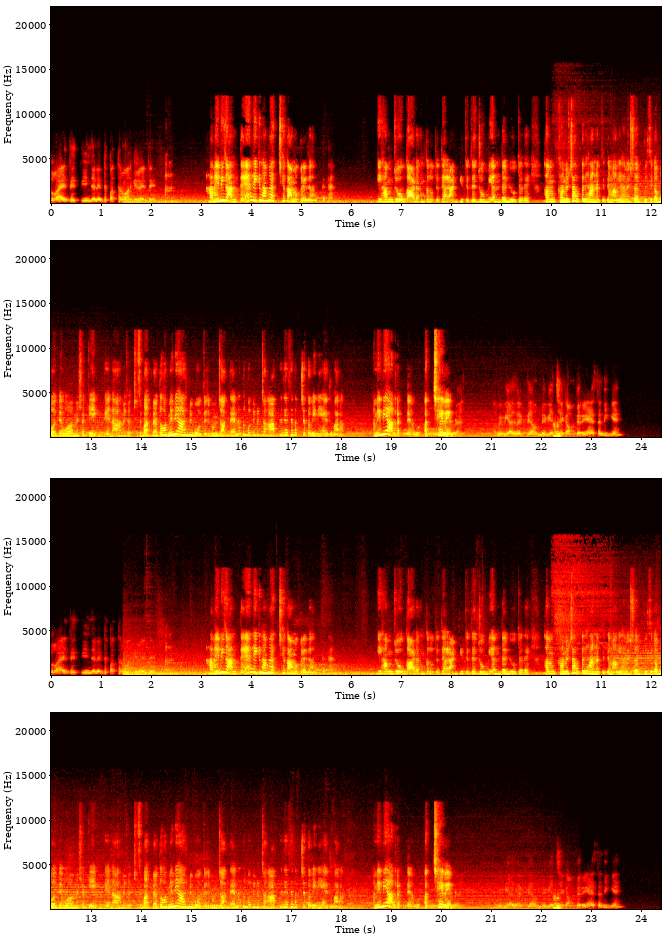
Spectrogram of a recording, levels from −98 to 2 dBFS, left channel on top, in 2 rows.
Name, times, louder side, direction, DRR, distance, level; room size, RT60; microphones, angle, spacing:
voice 1, 0.0-2.1 6.9-7.2 19.2-20.4 21.0-23.6, left 4 dB, 50° left, 0.7 m, -31 dB
sound 1, 1.4-19.2, right 5 dB, 65° right, 0.4 m, -35 dB
voice 2, 3.1-5.7 6.5-18.1 18.6-20.3 22.2-22.4, left 2 dB, 10° left, 0.4 m, -20 dB
sound 2, 11.2-22.8, equal, 45° right, 1.6 m, -32 dB
4.3 x 3.3 x 3.5 m
head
